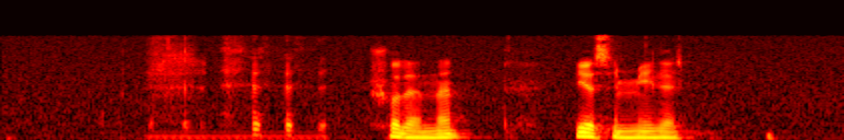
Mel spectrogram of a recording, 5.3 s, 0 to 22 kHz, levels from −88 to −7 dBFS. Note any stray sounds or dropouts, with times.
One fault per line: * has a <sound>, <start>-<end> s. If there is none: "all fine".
* has a laugh, 0.9-2.1 s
